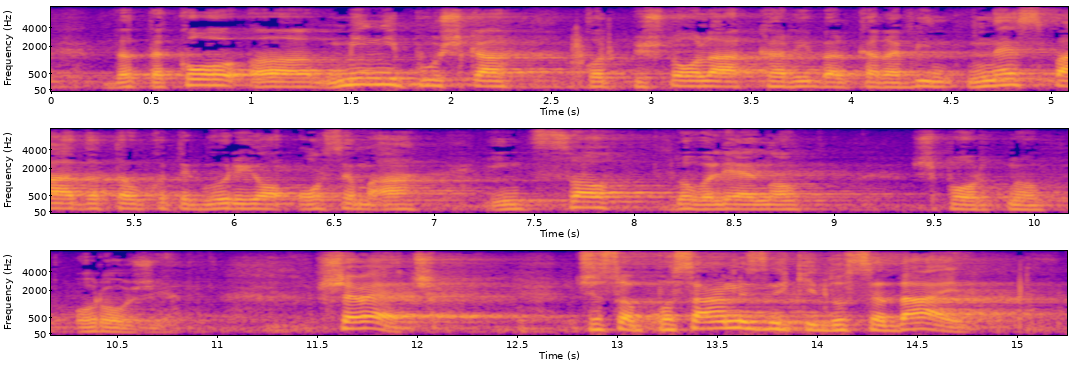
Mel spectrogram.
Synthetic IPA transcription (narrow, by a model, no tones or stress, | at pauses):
d̪at̪akoːminipuːʃkakɔt̪̚piʃt̪oːlakaɾiːbɛlkaɾabinːɛspaːd̪at̪awkat̪ɛɡoɾijɔʔoːsɛmainsɔd̪ɔʋɔljɛːnɔ | ʃpoːɾt̪nɔ | ɔɾoːʒjɛ | ʃɛʋɛt͡ʃ | t͡ʃɛsɔpɔsaːmɛznikid̪ɔsɛd̪aj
